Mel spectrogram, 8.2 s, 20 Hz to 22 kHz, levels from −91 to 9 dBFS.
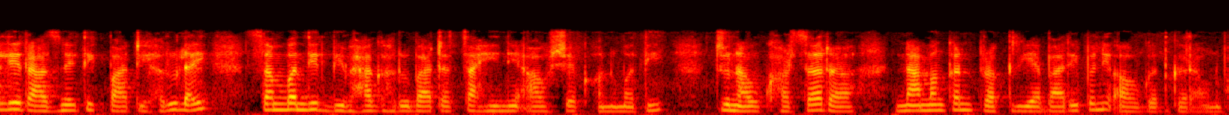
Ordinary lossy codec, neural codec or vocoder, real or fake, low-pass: Opus, 16 kbps; none; real; 7.2 kHz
